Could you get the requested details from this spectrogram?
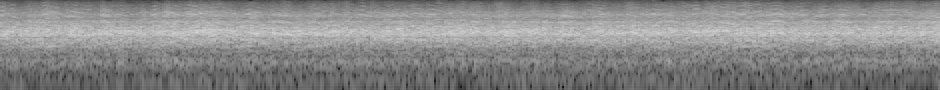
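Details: Evening return of geese to Kabukuri-numa marsh, a huge flock calling in unison; thick, even chorus of honks with no pauses.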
